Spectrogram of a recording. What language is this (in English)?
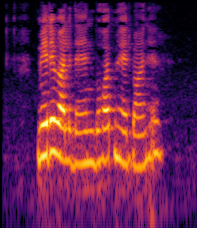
Urdu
